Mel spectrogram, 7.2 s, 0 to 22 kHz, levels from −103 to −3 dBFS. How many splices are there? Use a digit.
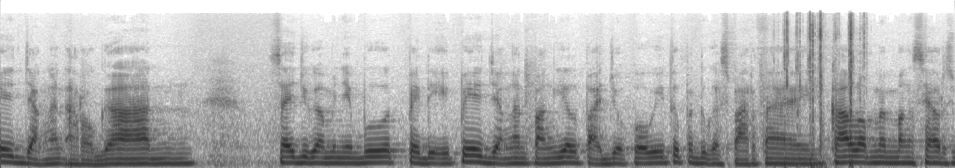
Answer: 1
